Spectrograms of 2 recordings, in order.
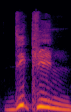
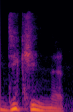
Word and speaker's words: Dickin: s'agit d'une récompense puisque c'est de la médaille dikin dont je vais vous parler qui récompense-t-on avec la médaille dikin Dickin ça s'écrit comment d I c K i n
